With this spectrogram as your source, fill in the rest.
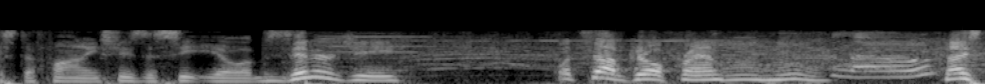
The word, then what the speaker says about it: Xnergy: question for you so so first of all znergy correct yes okay so so because that's spelled with a with an X by the way Nails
